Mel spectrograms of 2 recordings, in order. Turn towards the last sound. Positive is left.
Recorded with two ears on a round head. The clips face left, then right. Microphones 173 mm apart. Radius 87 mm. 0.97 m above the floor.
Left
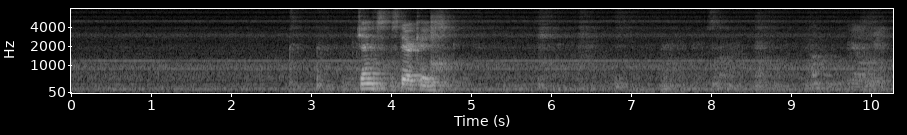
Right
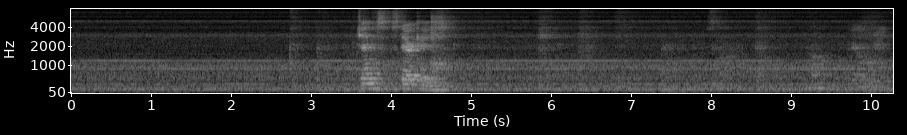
turn(degrees=60)  # may be behind; listen again after turning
